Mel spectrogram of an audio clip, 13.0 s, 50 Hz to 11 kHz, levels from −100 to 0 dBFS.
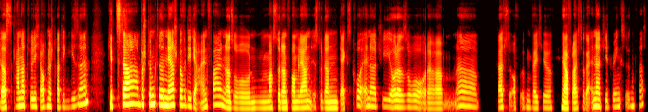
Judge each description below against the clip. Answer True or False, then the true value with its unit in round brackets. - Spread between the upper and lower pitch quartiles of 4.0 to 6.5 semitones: True (4.4 semitones)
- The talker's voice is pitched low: False (155 Hz)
